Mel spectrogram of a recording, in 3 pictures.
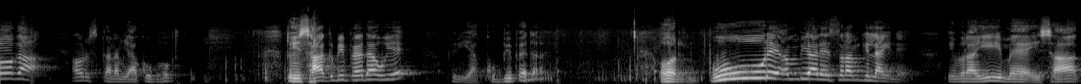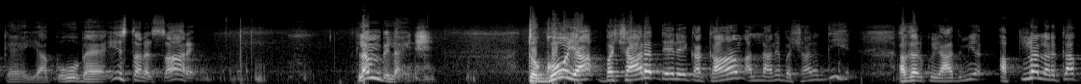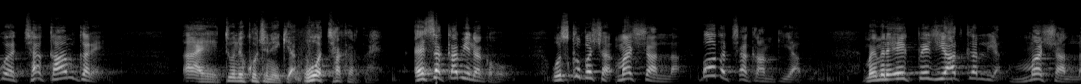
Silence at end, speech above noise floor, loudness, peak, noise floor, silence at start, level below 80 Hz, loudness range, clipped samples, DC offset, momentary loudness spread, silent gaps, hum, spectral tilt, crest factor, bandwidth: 0.1 s; 36 dB; -23 LUFS; -6 dBFS; -60 dBFS; 0 s; -62 dBFS; 10 LU; under 0.1%; under 0.1%; 21 LU; none; none; -4 dB/octave; 18 dB; 17 kHz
